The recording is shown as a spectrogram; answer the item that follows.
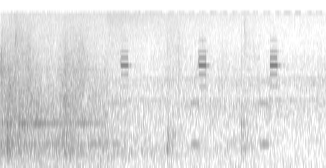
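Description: Faint electronic beeps of a hospital patient monitor, short and high-pitched, repeating about once a second from about a second and a half in.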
